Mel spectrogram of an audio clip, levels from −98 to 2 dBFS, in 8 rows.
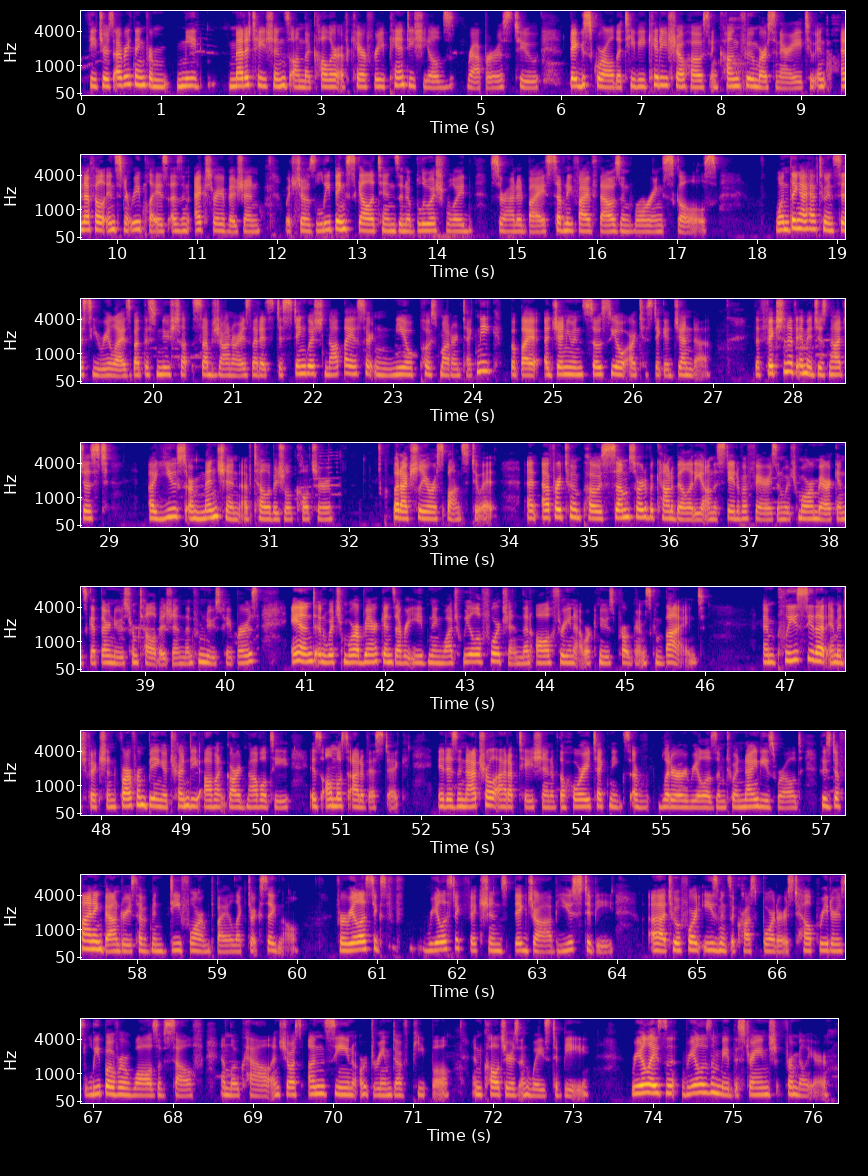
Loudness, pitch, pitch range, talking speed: -23 LUFS, 210 Hz, 195-225 Hz, 180 wpm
